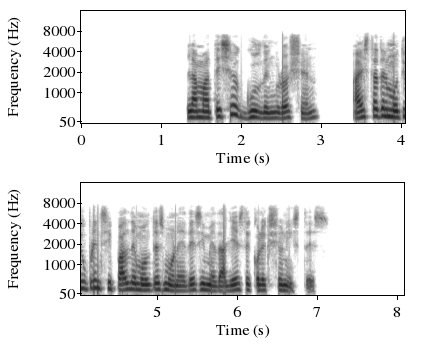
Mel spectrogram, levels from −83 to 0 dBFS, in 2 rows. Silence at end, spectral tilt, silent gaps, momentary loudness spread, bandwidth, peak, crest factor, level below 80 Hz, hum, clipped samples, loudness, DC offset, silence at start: 1 s; -6.5 dB/octave; 3.02-3.40 s; 11 LU; 7.6 kHz; -2 dBFS; 16 dB; -54 dBFS; none; under 0.1%; -18 LUFS; under 0.1%; 1.35 s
